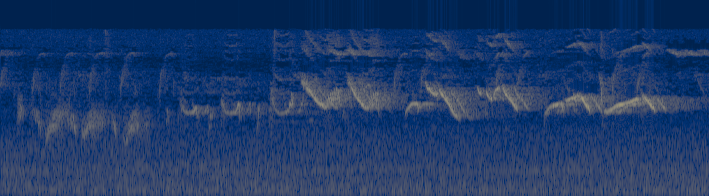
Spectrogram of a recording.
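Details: Chinese hwamei, named as one of the worst invasive alien species, pouring out bright complex song: soft opening notes, then loud slurred whistles sweeping down and up, repeated phrase after phrase, with background hiss.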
